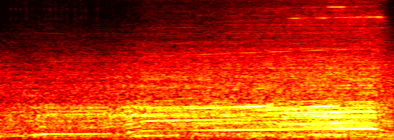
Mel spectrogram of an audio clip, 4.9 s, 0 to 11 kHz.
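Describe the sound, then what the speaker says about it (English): A 2018 Dodge Caravan SXT mobility van cruises on a highway, a steady interior engine drone and road roar with a gradually rising whine as it picks up speed, no talking. "I always like to get the vans on a test drive"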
